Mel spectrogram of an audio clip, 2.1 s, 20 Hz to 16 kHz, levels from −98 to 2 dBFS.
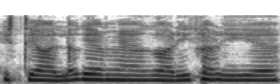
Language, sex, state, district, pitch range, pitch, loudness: Hindi, female, Delhi, New Delhi, 205-225 Hz, 210 Hz, -14 LUFS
